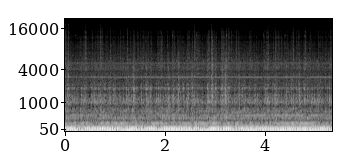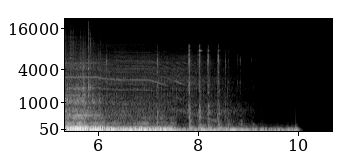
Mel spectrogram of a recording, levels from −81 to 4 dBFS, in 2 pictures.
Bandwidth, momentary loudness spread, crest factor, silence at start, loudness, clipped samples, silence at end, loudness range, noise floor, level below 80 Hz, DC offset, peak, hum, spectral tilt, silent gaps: 8.2 kHz; 19 LU; 14 dB; 0 s; -17 LUFS; under 0.1%; 0.7 s; 14 LU; -36 dBFS; -14 dBFS; under 0.1%; 0 dBFS; none; -7 dB/octave; none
